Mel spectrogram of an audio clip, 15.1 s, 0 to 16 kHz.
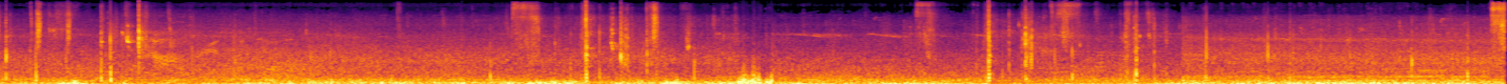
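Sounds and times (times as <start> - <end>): tennis balls hit and bouncing: 0.0 - 2.6, 4.4 - 7.4, 9.2 - 15.0
steady low rumble: 0.0 - 15.0.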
